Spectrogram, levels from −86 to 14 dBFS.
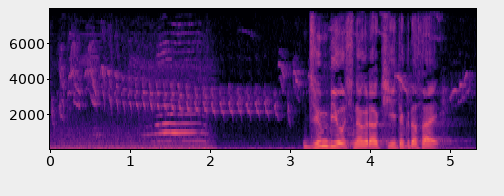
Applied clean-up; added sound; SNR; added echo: none; Bird / Dog; 17 dB; none.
